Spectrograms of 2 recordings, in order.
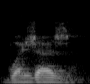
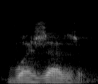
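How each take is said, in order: The two takes are said the same way.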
